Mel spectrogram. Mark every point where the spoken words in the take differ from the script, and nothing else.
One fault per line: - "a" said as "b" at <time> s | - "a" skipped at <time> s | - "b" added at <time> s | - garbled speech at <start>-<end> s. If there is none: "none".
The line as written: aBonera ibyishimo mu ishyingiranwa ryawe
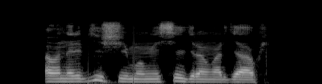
none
